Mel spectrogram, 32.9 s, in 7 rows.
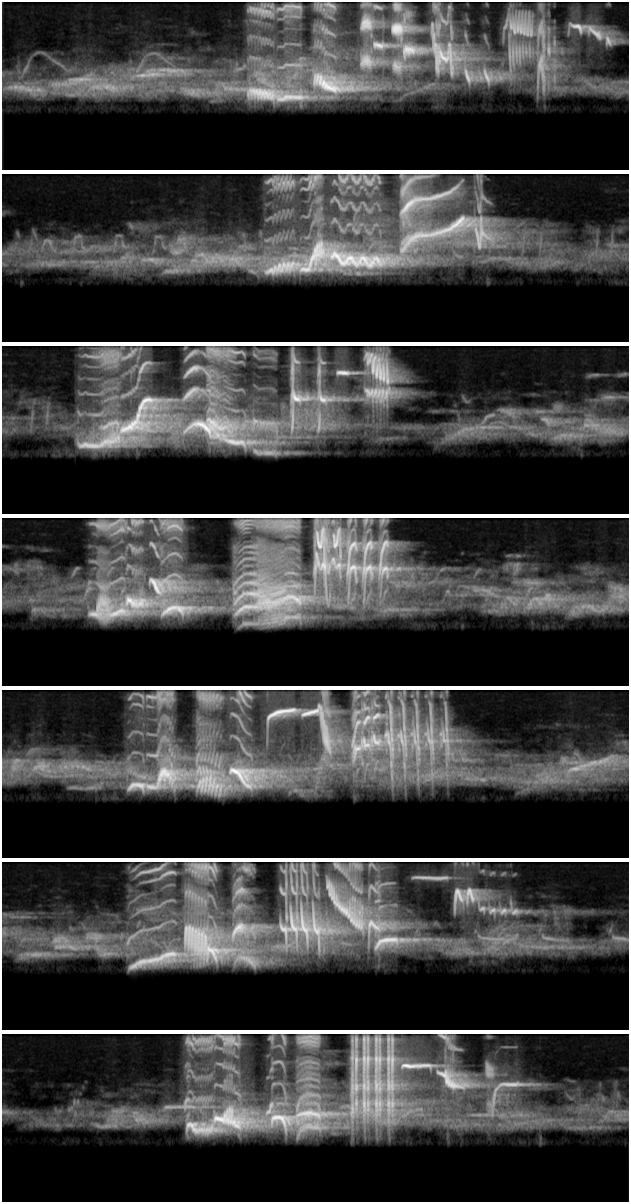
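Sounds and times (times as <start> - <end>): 
common blackbird song: 0.0 - 32.9.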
